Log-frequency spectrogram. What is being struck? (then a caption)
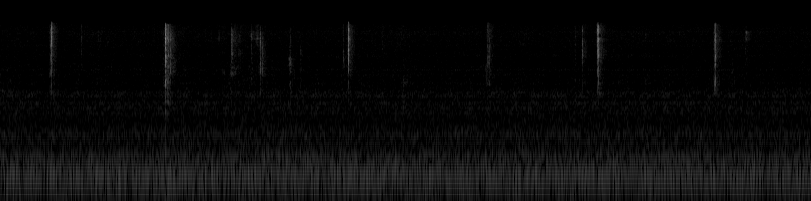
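Hard soap bar. A craft knife scratches crosshatch lines into the surface of a solid red translucent hard soap bar held in the hand, with repeated strokes. Short, sharp, bright scratchy clicks come at irregular intervals over a quiet, steady low hum.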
